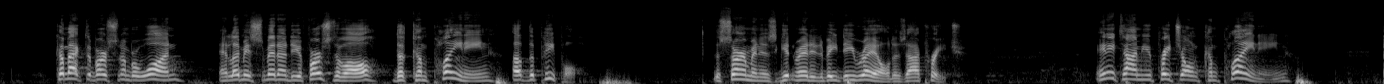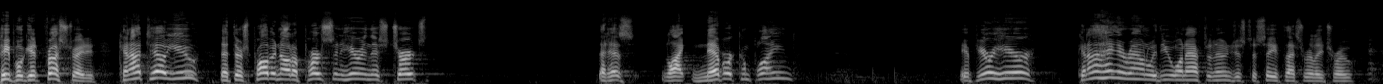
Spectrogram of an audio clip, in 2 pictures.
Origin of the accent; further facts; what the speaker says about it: North Carolina, United States; I mean, we're Appalachian people.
